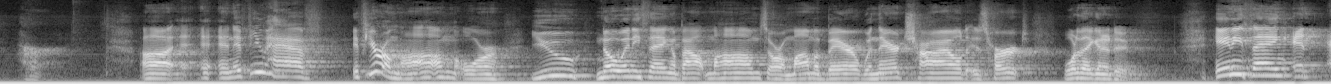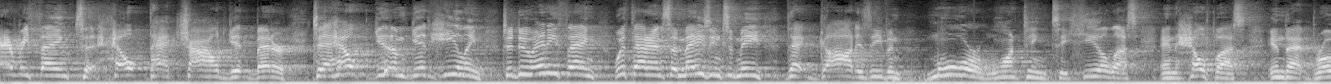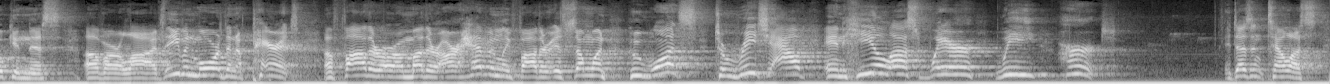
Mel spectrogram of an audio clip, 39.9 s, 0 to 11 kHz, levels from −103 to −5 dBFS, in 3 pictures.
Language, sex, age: English, male, 40-59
